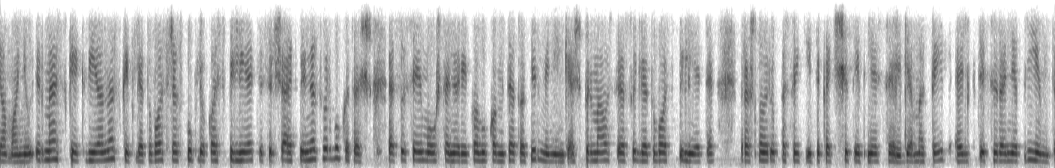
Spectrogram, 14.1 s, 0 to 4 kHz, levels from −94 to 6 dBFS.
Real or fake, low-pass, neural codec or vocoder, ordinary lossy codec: real; 3.6 kHz; none; Opus, 64 kbps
